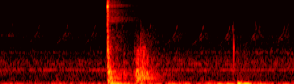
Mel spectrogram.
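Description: A single sharp metallic clank with a short ring about a second in, as a Roots gas meter is handled and shifted on a cart, followed by a faint click near the end.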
